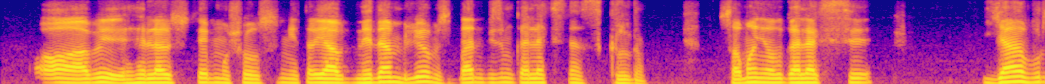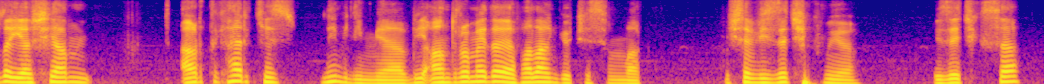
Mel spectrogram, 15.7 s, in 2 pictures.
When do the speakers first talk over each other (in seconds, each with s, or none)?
none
